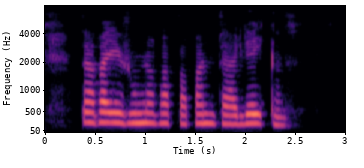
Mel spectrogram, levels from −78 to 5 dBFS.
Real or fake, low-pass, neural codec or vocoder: fake; 7.2 kHz; autoencoder, 22.05 kHz, a latent of 192 numbers a frame, VITS, trained on one speaker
